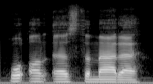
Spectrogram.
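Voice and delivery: testily. A narrator's reading. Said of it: "he said testily".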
